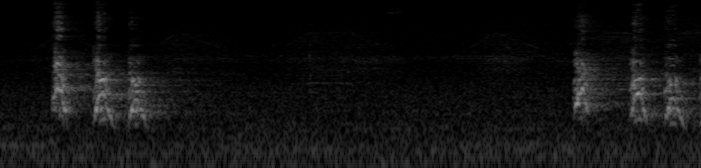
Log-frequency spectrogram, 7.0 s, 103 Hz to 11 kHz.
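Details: A neighbor's dog barking, recorded on 11-13-2020: a quick burst of three sharp barks, then a few seconds of quiet background, then another run of three barks.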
